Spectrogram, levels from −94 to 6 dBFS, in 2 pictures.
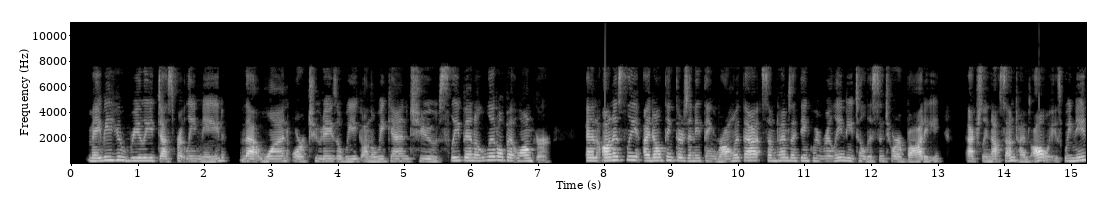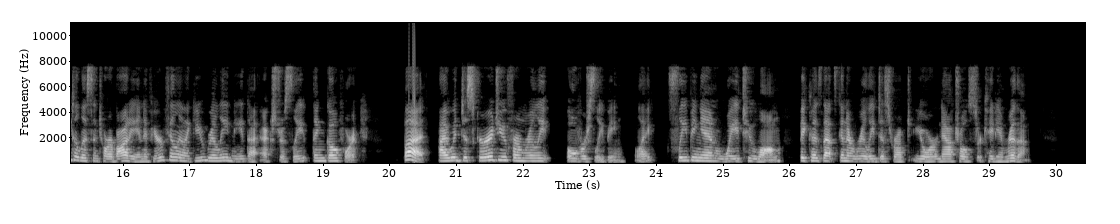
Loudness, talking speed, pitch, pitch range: -21 LUFS, 185 wpm, 210 Hz, 185-230 Hz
